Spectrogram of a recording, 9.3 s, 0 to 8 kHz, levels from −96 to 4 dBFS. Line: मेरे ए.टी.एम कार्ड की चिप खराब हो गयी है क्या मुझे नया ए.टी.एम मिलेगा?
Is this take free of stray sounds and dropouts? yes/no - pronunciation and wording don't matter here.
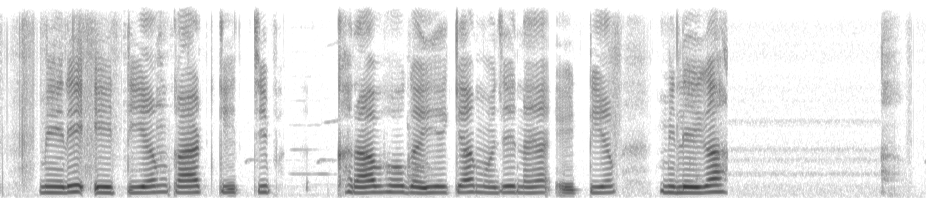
yes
